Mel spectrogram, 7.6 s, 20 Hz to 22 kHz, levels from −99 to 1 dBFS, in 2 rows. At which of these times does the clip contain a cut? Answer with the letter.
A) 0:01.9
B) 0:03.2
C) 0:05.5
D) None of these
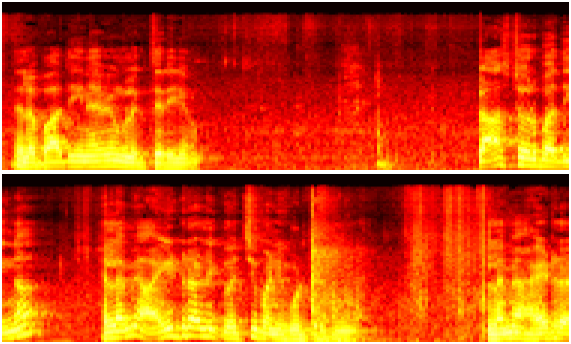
B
